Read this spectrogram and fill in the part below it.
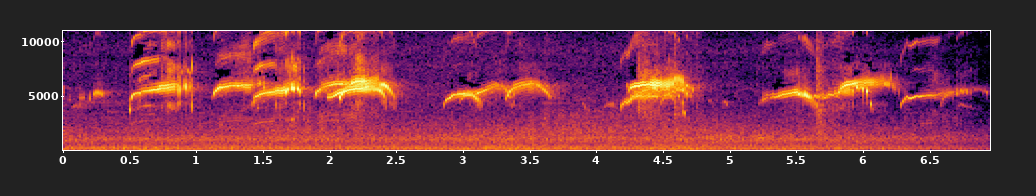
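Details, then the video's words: Common swifts give shrill, piercing, slightly trilled screams in quick overlapping bursts, about two each second, over a faint low hum. "SWIFTS - SOUND OF SUMMER"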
